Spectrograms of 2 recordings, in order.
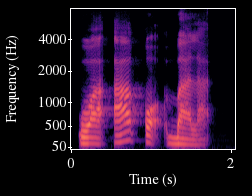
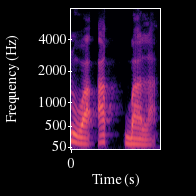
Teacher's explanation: nah qofnya ini memantul wa aqala bukan waakbala bukan salah jadi bacanya memantul qofnya ini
